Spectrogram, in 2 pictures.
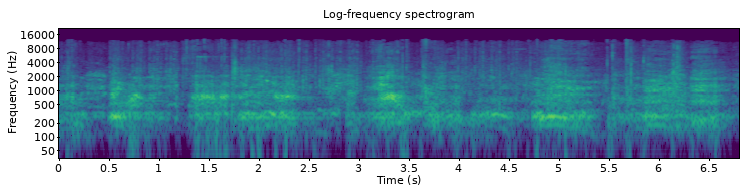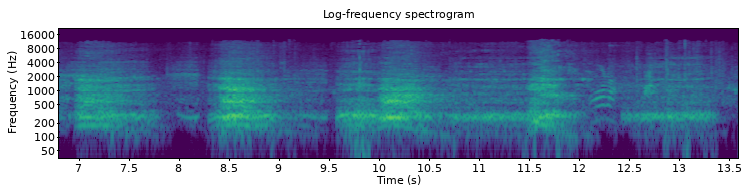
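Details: Captive snow leopard pair at Tama Zoo, Japan, fighting after mating as the male keeps chasing the female: loud gravelly snarling growls in irregular bursts, roughly every second or two, with brief gaps.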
